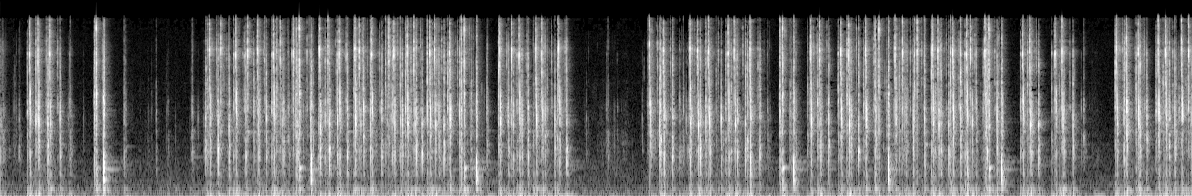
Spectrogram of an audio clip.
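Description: Fingertips type on the keycaps of a black plastic backlit mechanical keyboard with blue switches, producing rapid, bright, clicky keystrokes. The typing comes in bursts separated by short pauses.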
